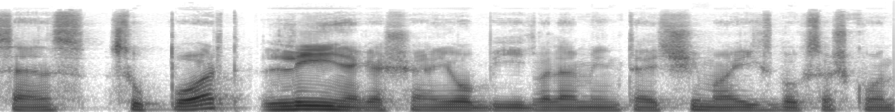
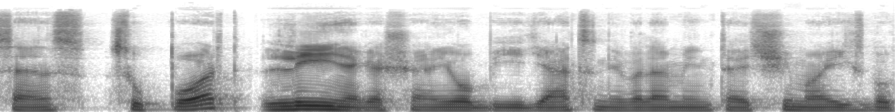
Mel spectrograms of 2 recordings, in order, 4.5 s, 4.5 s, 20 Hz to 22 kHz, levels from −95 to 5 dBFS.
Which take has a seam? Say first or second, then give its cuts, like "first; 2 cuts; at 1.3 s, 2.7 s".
first; 1 cut; at 2.7 s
